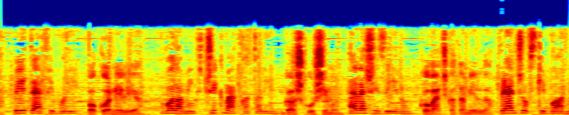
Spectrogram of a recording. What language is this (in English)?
Hungarian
